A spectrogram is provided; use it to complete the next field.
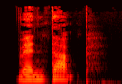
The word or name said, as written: vanddamp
